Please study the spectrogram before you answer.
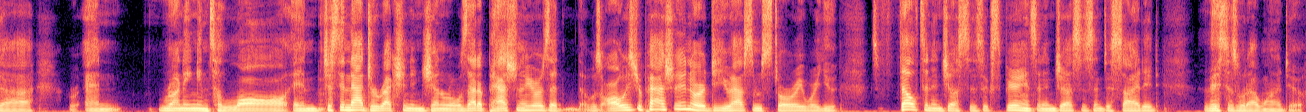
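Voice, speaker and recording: A man's voice: medium pitch, darkish tone, dry recording. Earnest male podcast host, dry close sound. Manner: earnest, repeats and restarts words. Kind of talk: podcast intro and interview.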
